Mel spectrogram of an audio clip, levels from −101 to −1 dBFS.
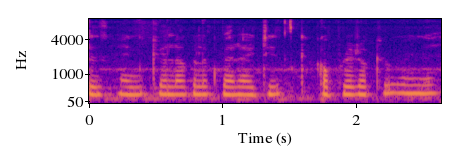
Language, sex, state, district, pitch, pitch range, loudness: Hindi, female, Uttar Pradesh, Budaun, 235 Hz, 235-245 Hz, -36 LUFS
